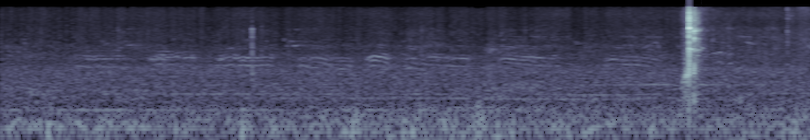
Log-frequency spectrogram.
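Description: A driver strikes a golf ball off the tee: one sharp, loud crack about seven seconds in. Before it a bird calls faintly several times.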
